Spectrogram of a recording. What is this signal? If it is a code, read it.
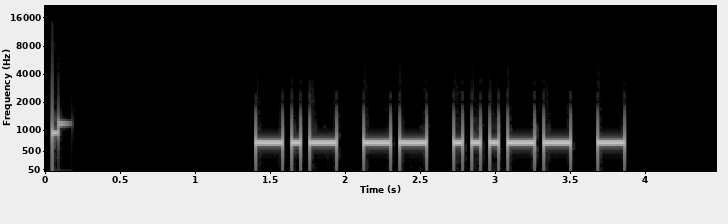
Morse code, heard as a keyed tone, about 20 wpm, 700 Hz. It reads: KM3T
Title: Call Signs Repeated 2x - 20wpm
